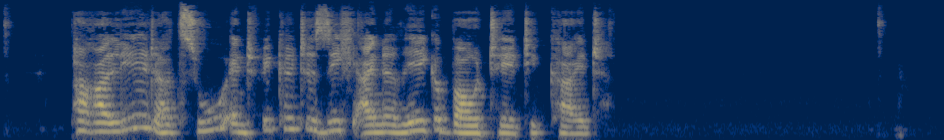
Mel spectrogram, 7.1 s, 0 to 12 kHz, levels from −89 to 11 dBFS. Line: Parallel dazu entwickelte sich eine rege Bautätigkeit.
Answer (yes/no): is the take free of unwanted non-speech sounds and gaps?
yes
